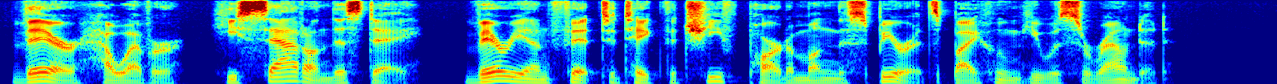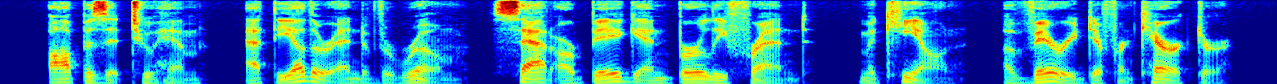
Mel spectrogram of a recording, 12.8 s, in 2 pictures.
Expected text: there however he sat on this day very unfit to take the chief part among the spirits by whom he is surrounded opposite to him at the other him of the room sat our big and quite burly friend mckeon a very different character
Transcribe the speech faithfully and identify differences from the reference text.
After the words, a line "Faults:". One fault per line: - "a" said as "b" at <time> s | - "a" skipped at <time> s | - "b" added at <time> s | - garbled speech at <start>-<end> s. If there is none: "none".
there however he sat on this day very unfit to take the chief part among the spirits by whom he was surrounded opposite to him at the other end of the room sat our big and burly friend mckeon a very different character
Faults:
- "is" said as "was" at 5.2 s
- "him" said as "end" at 8.1 s
- "quite" skipped at 9.7 s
